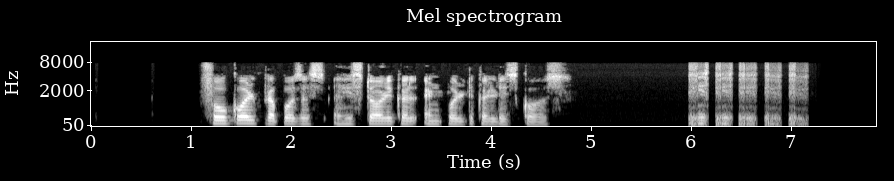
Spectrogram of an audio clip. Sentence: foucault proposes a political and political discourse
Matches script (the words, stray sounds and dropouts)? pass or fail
fail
